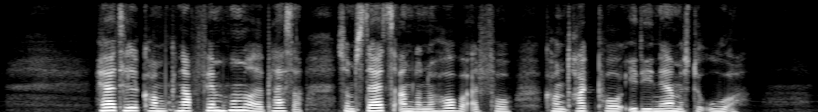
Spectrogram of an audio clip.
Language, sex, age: Danish, female, 32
